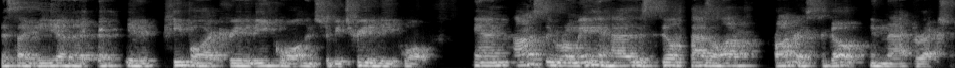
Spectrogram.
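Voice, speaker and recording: With an American accent, a man speaks in a dark, mellow, somewhat breathy tone at medium pitch, using fairly even intonation, very even loudness, a moderate pace and hardly any pauses. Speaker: entrepreneur. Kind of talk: podcast interview.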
